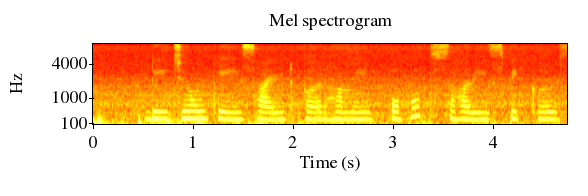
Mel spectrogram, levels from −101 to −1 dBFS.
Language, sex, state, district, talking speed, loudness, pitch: Hindi, female, Punjab, Fazilka, 115 wpm, -17 LUFS, 210 Hz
